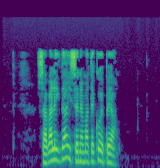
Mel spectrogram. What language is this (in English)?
Basque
